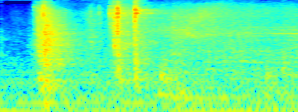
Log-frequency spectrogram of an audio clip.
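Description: A door is opened by a guard, heard as a few faint, short clunks over a steady low background hum, with no voices.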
